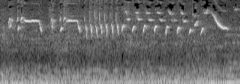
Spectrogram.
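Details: A pet goldfinch × canary hybrid (mule) sings: high, rapid trills of clipped notes with sweeping whistled slurs, ending on a bright downward-swooping note, over a low steady rumble.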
